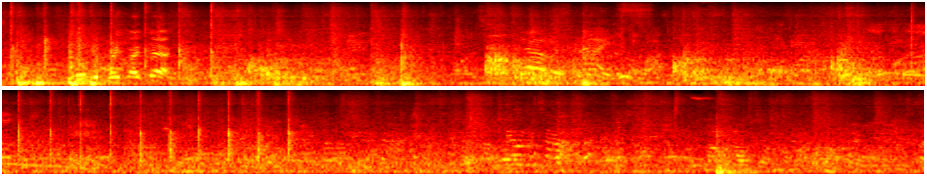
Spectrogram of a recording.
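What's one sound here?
A crowd of men and women talk and cheer in the background.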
